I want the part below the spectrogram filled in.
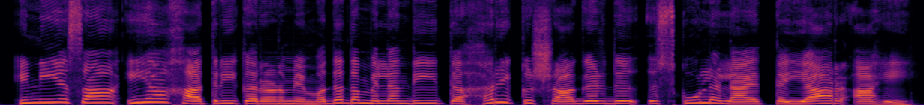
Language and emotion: Sindhi, neutral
